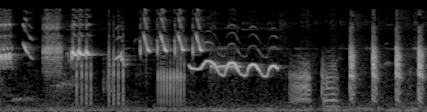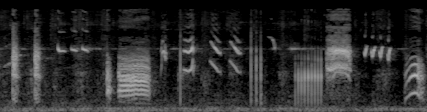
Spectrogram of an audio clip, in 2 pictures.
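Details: Javan myna song played to train and stir kept mynas: rapid chattering bursts, a wavering whistled trill, harsh rasping squawks, and short upward whistles repeated among loud staccato notes.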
